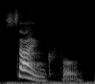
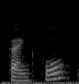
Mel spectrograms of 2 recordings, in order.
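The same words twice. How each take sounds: First: The word begins with an s sound. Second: The word begins with a th sound. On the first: "you might hear thankful" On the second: "instead of thankful"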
